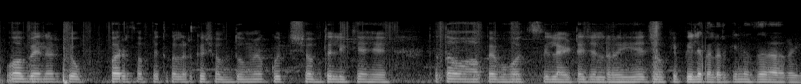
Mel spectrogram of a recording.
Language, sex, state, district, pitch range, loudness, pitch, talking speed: Hindi, male, Uttar Pradesh, Deoria, 115-125 Hz, -28 LUFS, 120 Hz, 225 wpm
